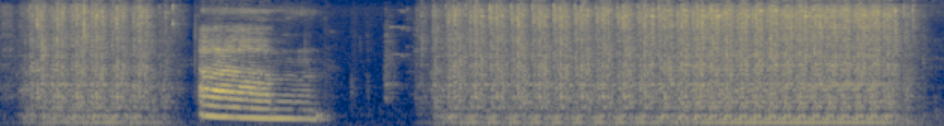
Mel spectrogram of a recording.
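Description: A sewing machine hums in a steady, even run while stitching a phone pouch at a long stitch length, stopping briefly while a person speaks, then resuming close and continuous.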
